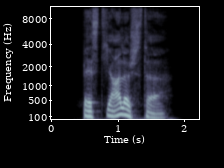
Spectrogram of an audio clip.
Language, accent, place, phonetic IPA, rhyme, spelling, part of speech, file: German, Germany, Berlin, [bɛsˈti̯aːlɪʃstɐ], -aːlɪʃstɐ, bestialischster, adjective, De-bestialischster.ogg
- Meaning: inflection of bestialisch: 1. strong/mixed nominative masculine singular superlative degree 2. strong genitive/dative feminine singular superlative degree 3. strong genitive plural superlative degree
